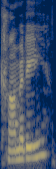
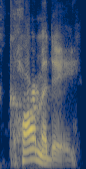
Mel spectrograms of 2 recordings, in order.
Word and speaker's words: Carmody: Is it comedy? I think it's Carmody. Carmody.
